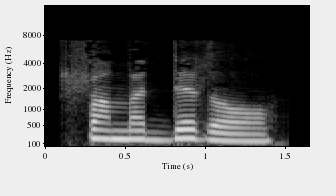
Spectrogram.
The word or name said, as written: fumadiddle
